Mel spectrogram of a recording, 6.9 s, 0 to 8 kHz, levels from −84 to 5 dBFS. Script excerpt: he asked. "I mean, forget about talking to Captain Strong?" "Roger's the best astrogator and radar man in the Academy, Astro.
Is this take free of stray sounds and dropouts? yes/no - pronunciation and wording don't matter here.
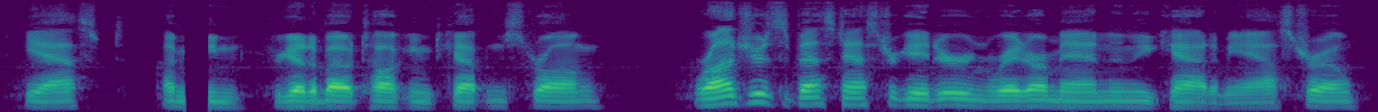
no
